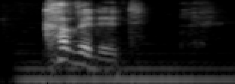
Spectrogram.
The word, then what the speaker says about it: coveted: So our stress is at the very beginning of the word coveted.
